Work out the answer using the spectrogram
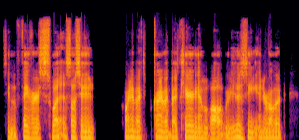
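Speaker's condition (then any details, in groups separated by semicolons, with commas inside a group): Multiple system atrophy; voice pitch goes up and down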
